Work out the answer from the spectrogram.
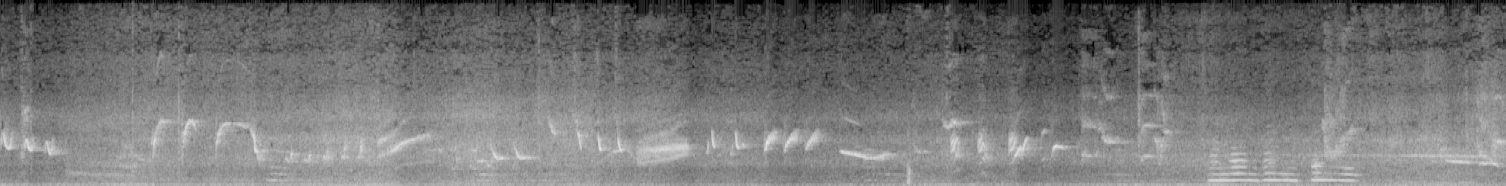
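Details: Vigorous myna song for drawing out other birds' singing: bursts of sharp chirps and upsweeps separated by short pauses, then soft repeated wavering notes near the end.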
